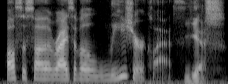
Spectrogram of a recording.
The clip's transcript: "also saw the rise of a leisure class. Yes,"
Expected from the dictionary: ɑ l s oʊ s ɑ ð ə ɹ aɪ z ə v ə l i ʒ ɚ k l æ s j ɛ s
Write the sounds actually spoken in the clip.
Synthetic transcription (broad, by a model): ɑ l s oʊ s ɑ ð ə ɹ aɪ z ə v ə l i ʒ ɚ k l æ s j ɛ s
